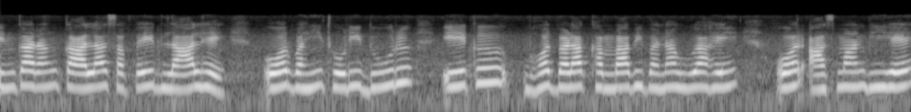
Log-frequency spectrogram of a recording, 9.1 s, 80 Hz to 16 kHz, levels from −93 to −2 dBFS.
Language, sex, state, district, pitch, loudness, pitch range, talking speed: Hindi, female, Bihar, Saharsa, 265 Hz, -18 LUFS, 255-275 Hz, 145 wpm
